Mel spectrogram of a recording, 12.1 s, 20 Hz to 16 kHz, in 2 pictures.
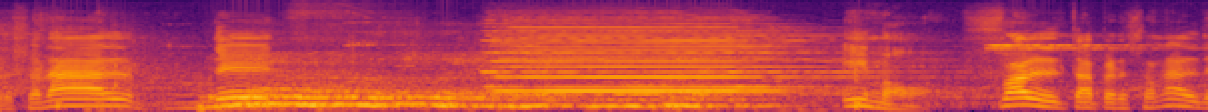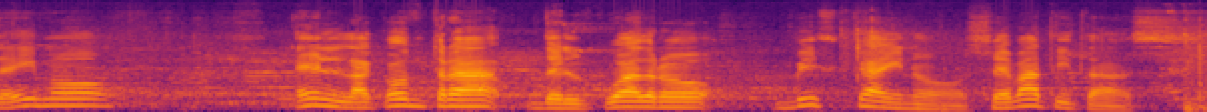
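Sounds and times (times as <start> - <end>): synthesized chord sting: 1.0 - 4.4
man's drawn-out voice: 1.0 - 4.6.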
